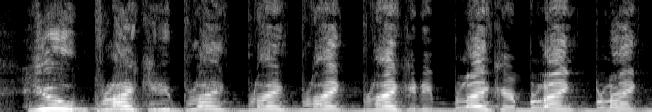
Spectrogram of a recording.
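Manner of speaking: very high, loud, shrieking screaming. Retelling a woman on a train screaming at a man, imitating a woman screaming. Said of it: "she is screaming at him".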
